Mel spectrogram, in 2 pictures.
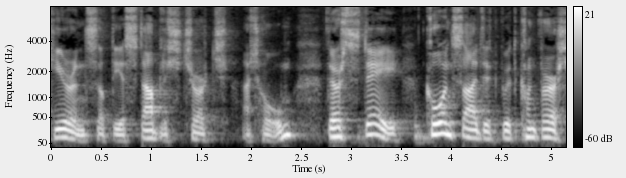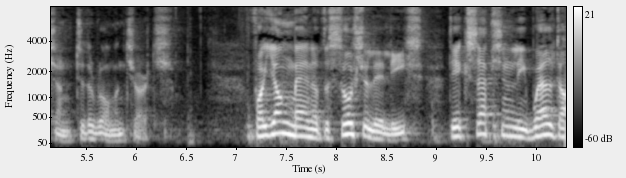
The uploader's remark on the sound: at the 2022 Tudor and Stuart Ireland Conference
